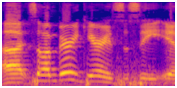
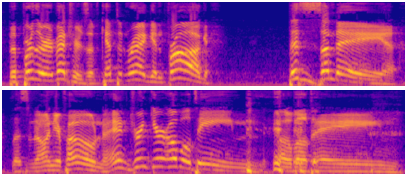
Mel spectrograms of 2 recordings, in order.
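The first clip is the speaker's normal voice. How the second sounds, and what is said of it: Mock radio announcer voice. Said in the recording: “that's my attempt for a radio voice. That didn't quite work.”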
